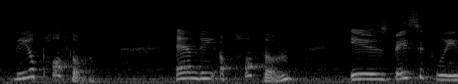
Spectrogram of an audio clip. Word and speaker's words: apothem: how i say it it's the apothem and you have to say it with a british accent but it's really i think if there's an it's actually not how you say it apothem i think is how it's really said but that's just so american sounding so the apothem is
